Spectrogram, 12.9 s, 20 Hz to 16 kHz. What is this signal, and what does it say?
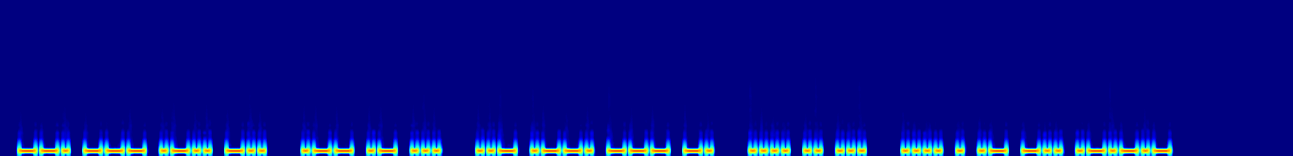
Morse code, heard as a keyed tone, about 22 wpm, 700 Hz. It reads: GOLD WAS UPON HIS HEAD.
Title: Sentences from Top 1100 Words 22wpm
